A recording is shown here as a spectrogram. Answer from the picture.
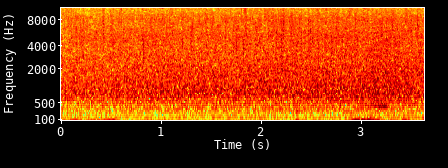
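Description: Steady rain falls in a continuous, even hiss of countless drops, with a faint low rumble underneath and a slight swell near the end. No voices are heard.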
